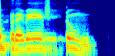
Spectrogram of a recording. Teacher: ప్రచ్ఛ ధాతుకి ప్రష్టుం మూర్ధన్య షకారం వచ్చింది మధ్యలో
